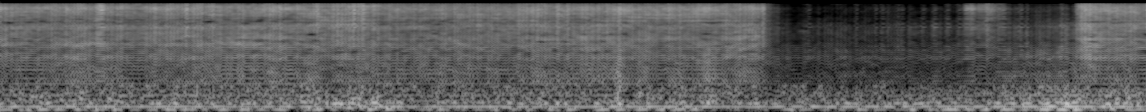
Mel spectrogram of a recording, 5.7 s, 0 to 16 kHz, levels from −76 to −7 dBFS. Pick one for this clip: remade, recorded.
remade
